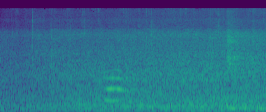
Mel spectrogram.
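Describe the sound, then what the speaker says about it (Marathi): Steady rain falls outdoors as a family waits to leave for a school admission, a continuous even hiss with faint patter, moderately quiet and unbroken throughout. "आता पाऊस आलाय, थोडा वेळ वेट करावा लागेल."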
